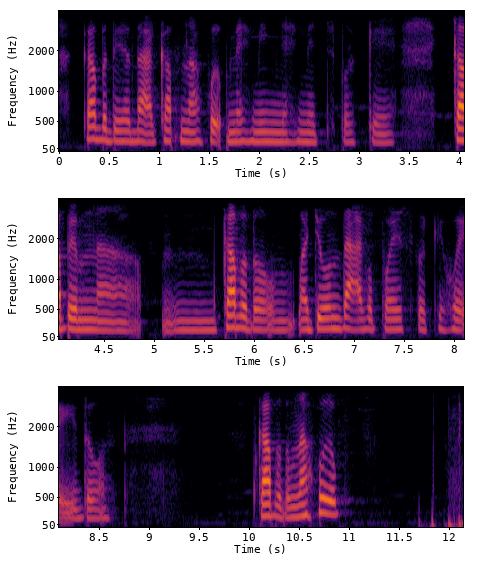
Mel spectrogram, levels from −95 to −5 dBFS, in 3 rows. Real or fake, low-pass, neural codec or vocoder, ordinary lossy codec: real; 3.6 kHz; none; MP3, 32 kbps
